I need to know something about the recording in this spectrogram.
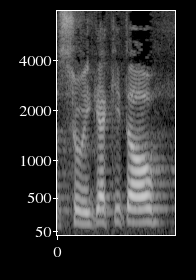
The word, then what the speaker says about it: Tsuigekito: Hello guys, Batto-Ho, number 3, Tsuigekito. Some folks pronounce it Tsuigekito, either one's fine.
